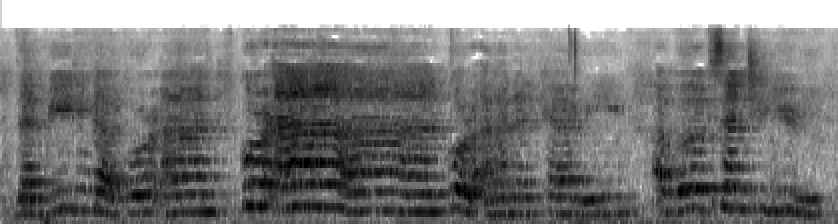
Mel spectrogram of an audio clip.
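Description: A group of schoolchildren singing a nasheed together through microphones, in sung phrases with short breaks between them.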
